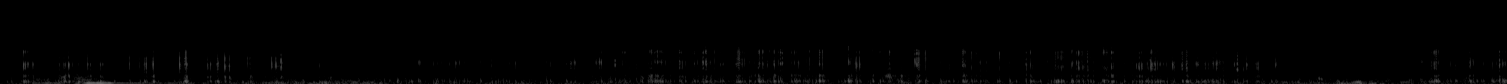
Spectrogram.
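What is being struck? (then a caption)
Silicone scrubber pad with soft bristles. Long nails scratch across the soft bristles of a solid, round, flat blue silicone scrubber pad lying on black fur. The result is a quiet, low, rumbling stream of rapid, dense scratches with short, dry bursts and almost no bright edge.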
